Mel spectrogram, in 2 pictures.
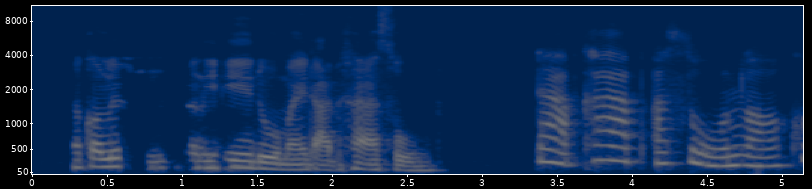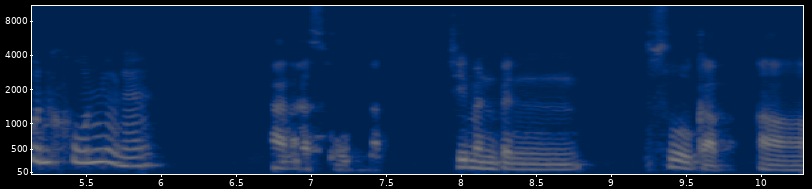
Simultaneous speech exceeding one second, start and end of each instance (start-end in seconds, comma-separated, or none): none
